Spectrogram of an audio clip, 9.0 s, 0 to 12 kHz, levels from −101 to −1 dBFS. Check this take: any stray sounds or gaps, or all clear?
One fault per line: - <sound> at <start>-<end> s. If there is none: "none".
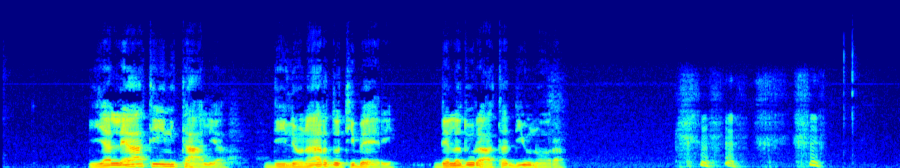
- laugh at 6.7-8.3 s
